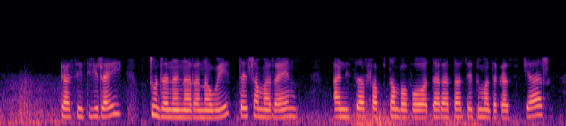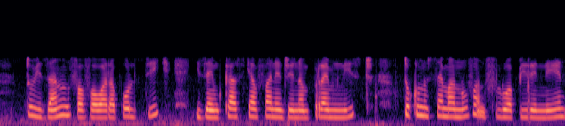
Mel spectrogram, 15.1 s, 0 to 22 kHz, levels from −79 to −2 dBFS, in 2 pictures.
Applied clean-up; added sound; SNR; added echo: none; Thunder; 16 dB; none.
